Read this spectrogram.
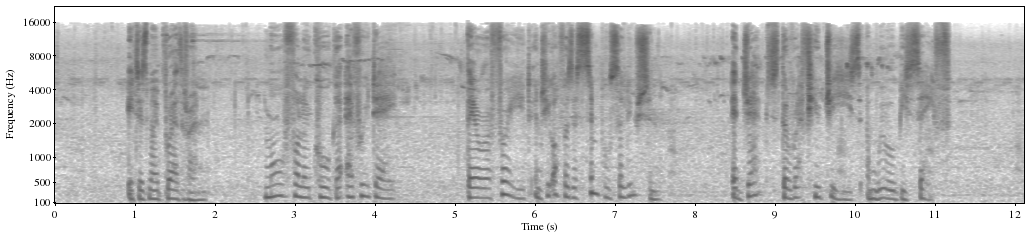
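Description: A young woman speaks calmly and earnestly, close by.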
